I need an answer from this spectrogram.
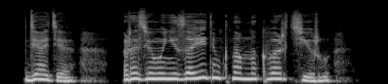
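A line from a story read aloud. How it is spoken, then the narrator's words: Timid girl's question. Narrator (Russian): несмелым голосом спросила девочка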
